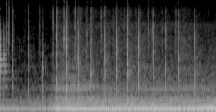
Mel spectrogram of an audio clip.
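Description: Quick footsteps running up concrete steps: a run of light taps, about four or five a second, over a steady low rumble that grows louder about a second in.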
